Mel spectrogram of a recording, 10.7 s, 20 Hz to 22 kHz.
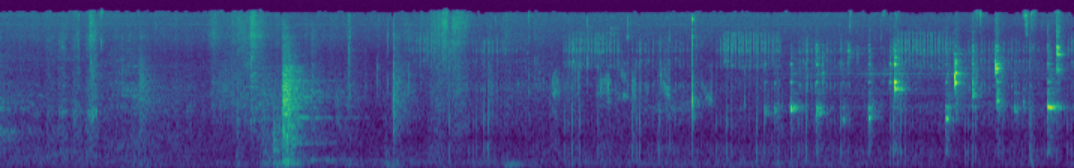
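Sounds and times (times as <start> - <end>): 
female cat purring softly: 4.1 - 10.7.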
